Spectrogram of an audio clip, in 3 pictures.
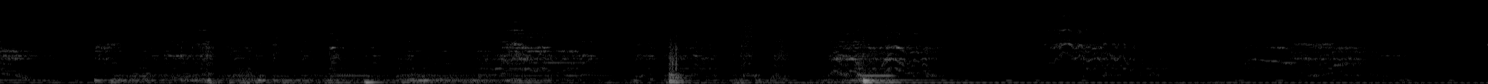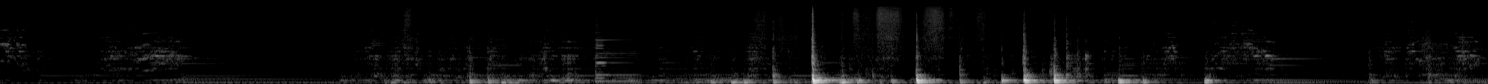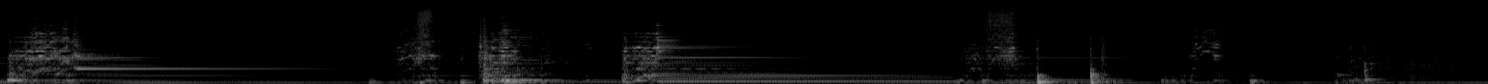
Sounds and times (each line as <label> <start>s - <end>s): gliding fingers over the strings 18.3s - 25.6s
someone HANDLING an instrument 18.5s - 27.6s
rubbing 22.3s - 25.2s
gliding fingers over the strings 39.4s - 41.0s
someone HANDLING an instrument 39.4s - 44.6s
